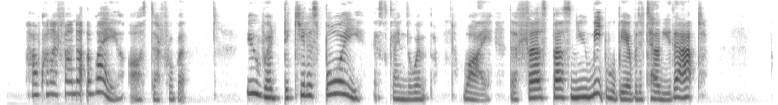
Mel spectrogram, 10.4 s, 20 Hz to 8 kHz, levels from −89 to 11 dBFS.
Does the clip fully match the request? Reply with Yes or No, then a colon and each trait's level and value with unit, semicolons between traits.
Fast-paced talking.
No: average, 170 wpm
